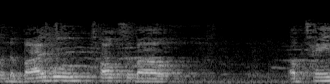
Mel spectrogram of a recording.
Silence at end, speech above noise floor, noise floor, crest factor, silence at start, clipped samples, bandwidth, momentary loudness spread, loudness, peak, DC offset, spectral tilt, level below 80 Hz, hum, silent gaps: 0 s; 23 dB; -46 dBFS; 16 dB; 0 s; under 0.1%; 8 kHz; 20 LU; -24 LUFS; -8 dBFS; under 0.1%; -6.5 dB/octave; -56 dBFS; none; none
